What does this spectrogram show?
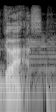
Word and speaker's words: glace: Take the French word for ice cream, which is glace. It's pronounced almost identical to the English word glass, and visually shares some similarities.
